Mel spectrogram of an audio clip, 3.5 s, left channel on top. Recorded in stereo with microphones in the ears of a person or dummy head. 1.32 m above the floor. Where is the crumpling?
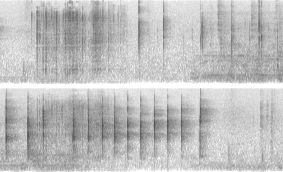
55° left (ahead or behind), 2.5 m.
